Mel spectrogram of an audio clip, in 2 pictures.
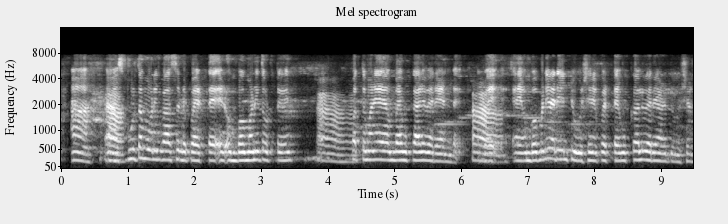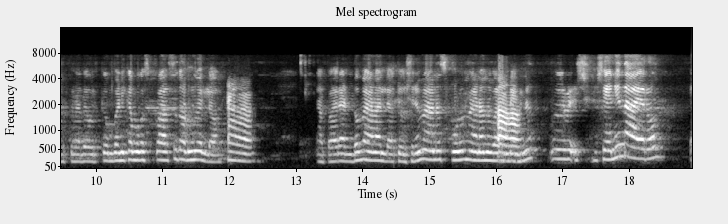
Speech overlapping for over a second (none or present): none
